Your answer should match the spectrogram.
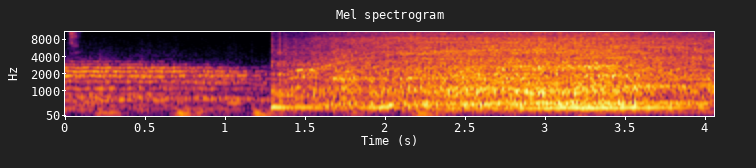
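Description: Vacuum cleaner (a 'sweeper') switched on about a second in, its motor whining up to speed and then running steadily.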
